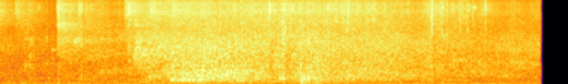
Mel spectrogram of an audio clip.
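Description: Loud, steady rushing noise like heavy rain, stepping up in loudness over the first two seconds, then cutting off suddenly near the end.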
